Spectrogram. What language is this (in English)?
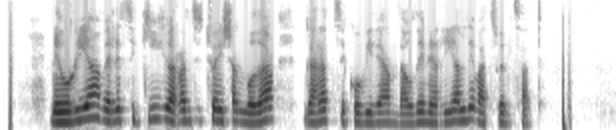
Basque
